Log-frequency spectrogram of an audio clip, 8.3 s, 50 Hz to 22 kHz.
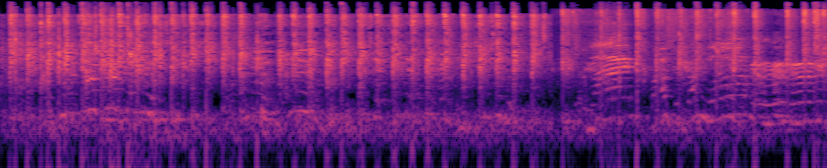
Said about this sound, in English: a new Guinness World Record was broken this weekend. This is the sound, a portion of it anyway, of a man who was able to crack 273 walnuts on his head in 1 minute. One scarce minute.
